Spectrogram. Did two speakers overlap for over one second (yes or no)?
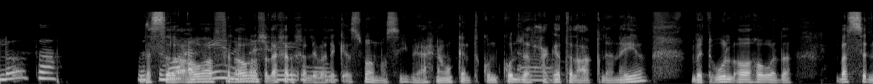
yes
